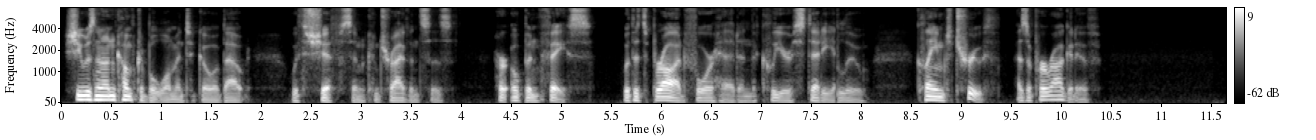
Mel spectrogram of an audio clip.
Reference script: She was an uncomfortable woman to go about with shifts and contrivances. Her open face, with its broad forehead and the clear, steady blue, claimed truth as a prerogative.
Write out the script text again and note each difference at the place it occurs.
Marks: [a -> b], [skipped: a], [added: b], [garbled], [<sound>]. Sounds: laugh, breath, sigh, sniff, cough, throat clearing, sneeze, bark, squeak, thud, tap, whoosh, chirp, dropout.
She was an uncomfortable woman to go about with shifts and contrivances. Her open face, with its broad forehead and the clear, steady blue, claimed truth as a prerogative.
